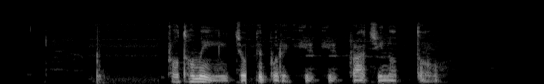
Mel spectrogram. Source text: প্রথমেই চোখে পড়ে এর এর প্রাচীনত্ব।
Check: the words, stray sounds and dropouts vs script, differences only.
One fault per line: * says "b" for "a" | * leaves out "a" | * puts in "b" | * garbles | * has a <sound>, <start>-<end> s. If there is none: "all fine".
* has a thud, 1.0-1.1 s
* has a dropout, 2.5-2.6 s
